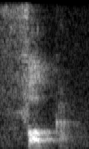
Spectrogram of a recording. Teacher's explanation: El sonido es foca. Ven que el labio inferior y el dental superior hacen contacto y permiten el paso del aire haciendo una fricción. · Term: labiodental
